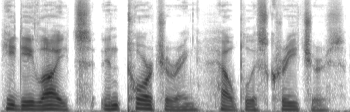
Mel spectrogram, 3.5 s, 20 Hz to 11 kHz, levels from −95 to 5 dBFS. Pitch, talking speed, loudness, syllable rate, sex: 100 Hz, 105 wpm, -19 LUFS, 3.8 syllables/s, male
